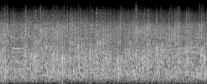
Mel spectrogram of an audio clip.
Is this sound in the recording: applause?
yes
